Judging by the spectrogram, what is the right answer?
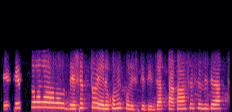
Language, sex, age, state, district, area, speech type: Bengali, female, 45-60, West Bengal, Darjeeling, urban, conversation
